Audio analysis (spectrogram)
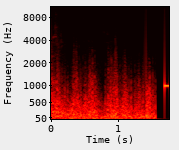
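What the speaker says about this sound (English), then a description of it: "It's ridiculously windy." Strong wind buffets the microphone on a hilltop in gusty low roaring bursts, close and rough, cutting off suddenly before a short electronic tone.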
